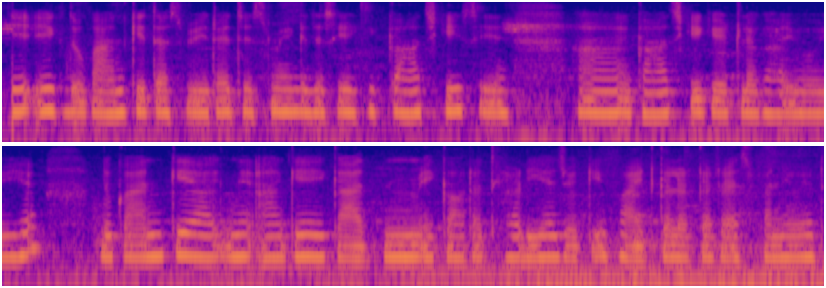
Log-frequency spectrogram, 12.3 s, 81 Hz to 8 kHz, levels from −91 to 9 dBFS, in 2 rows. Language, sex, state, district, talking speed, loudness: Hindi, female, Uttar Pradesh, Jyotiba Phule Nagar, 160 wpm, -34 LUFS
